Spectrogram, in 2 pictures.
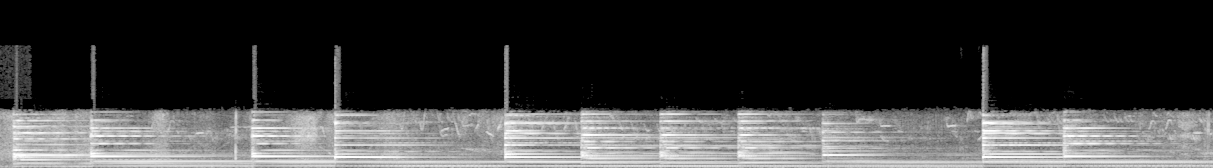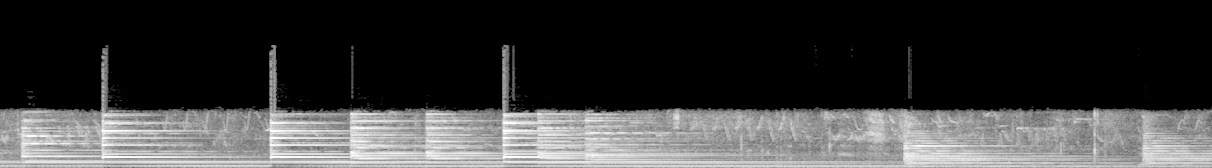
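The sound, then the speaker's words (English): Basilica bells ring out a slow melodic tune, the Ave Maria, before chiming out the hour, with repeated struck tones and long ringing overtones, loud, with no voices. “The basilica bells ring the tune of Ave Maria before chiming out the hour.”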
